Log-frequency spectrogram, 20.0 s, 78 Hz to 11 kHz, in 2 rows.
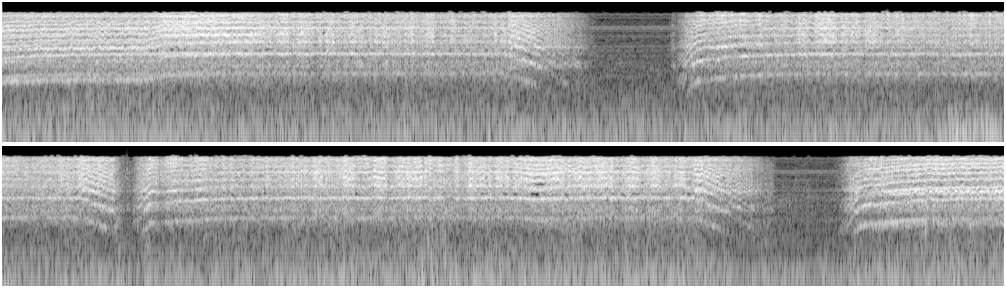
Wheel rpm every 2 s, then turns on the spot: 200, 230, 160, 90, 230, 170, 220, 230, 190, 130.
none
